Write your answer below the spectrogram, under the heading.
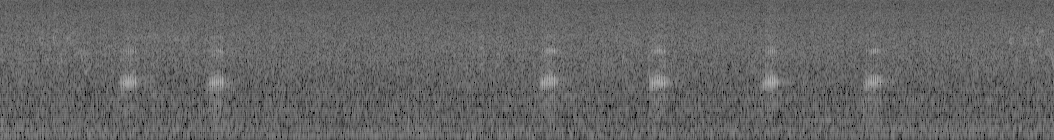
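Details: White-rumped monjita perched on a dry branch gives six short, soft mid-pitched notes, spaced irregularly one to three seconds apart, over a low steady background rumble.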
